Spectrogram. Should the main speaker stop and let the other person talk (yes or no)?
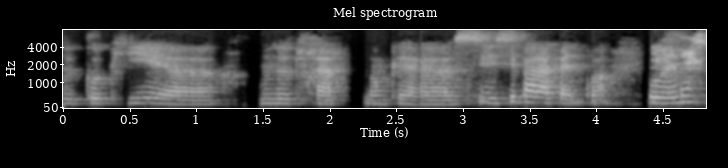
no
